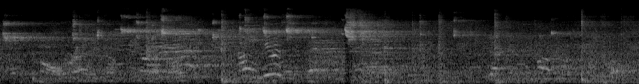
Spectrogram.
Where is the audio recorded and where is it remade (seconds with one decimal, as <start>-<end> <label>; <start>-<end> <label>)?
0.0-5.6 recorded; 5.6-6.4 remade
